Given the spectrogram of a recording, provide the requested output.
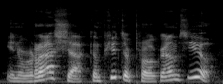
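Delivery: hammed-up fake Russian accent; bad Russian accent. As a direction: do a badly faked Russian accent. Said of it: "my worst accent ever, uh, Russian accent".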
